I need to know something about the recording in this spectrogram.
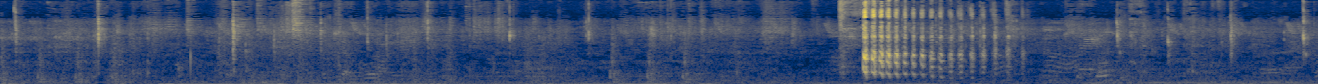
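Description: Soft mouth clicks and smacks of someone chewing sour ceremai fruit (Otaheite gooseberries). About eight and a half seconds in comes a loud, sudden burst of rapid rattling pulses that fades over about a second and a half.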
